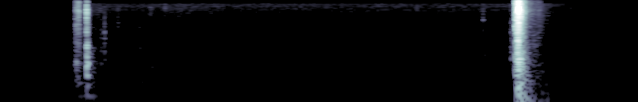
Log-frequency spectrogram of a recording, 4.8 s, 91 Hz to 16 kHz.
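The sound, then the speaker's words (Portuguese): A car arrives around 1 pm; two car doors shut about three seconds apart, the second one louder, with a faint low engine rumble idling in between. No one speaks. “Algumas horas depois, por volta das 13 horas, ouviram um barulho de carro.”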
